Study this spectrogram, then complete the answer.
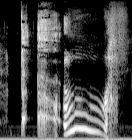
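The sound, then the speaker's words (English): A drawn-out burp with a wavering, tonal rumble, preceded by a few short breathy bursts and ending in a brief exhale. “Burps, yawns, no farting, though.”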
